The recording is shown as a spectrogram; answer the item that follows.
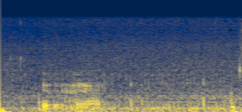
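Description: A brief pause in speech: low, steady rumbling background noise on a studio microphone, with a faint short sound about half a second in.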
